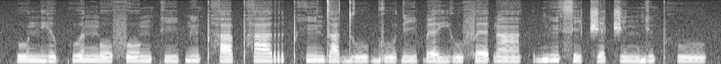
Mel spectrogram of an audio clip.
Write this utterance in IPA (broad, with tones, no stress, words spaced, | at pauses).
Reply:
u˨nje˨kʷɛ˦ ŋoː˨foː˦ŋki˨˦ ɓĩ˦pʰa˦ pʰaː˦rpʰĩ˦da˨duː˨˦ ɡuː˨ɗi˦ɓɛ˨ ju˨fɛ˦ɗã˦ | bĩ˦ si˨t͡ʃɛ˨ t͡ʃi˨nɡĩ˦ pʰuː˨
